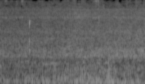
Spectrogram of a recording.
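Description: Seaside ambience: wind rumbling on the microphone over a steady distant engine drone.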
